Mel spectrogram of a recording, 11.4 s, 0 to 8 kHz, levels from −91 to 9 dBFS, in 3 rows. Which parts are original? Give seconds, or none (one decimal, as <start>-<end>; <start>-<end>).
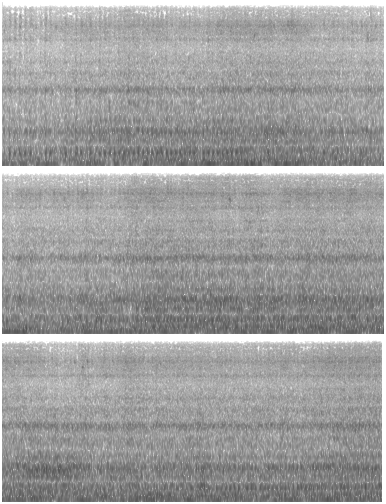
0.0-11.4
